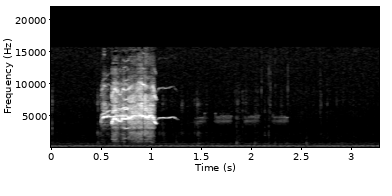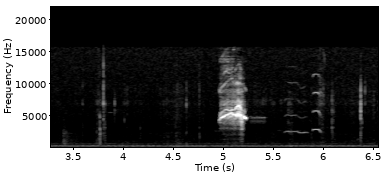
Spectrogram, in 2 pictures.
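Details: Wild little owls at feeding time: a loud hoarse screech, a long quiet pause, then a second screech followed by thin chirps, all over a constant low hum.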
